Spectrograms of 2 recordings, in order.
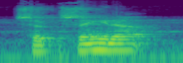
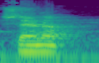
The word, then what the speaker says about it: Sena: They're brand new and uh I can tell you Sena Senna, I want to pronounce it right. It's probably Senna is by far superior over the edge.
